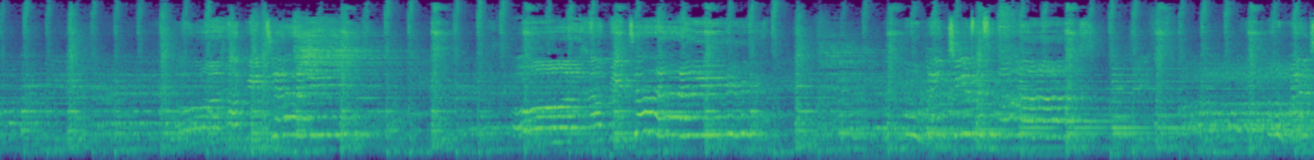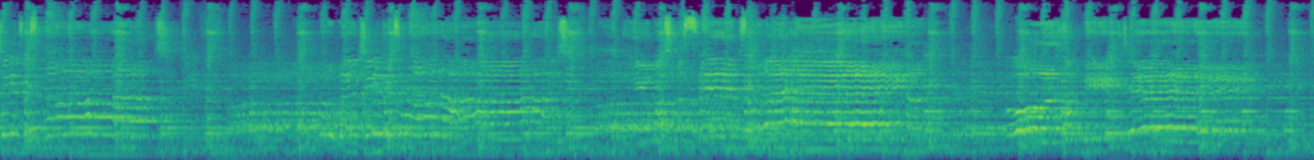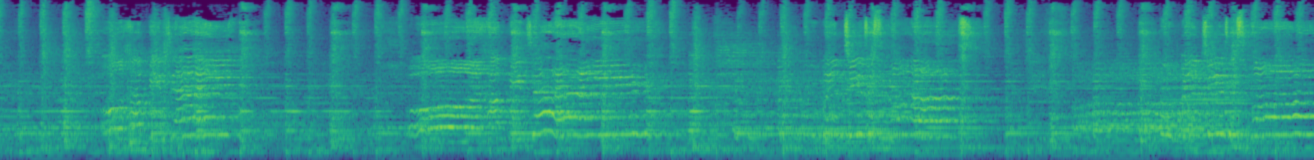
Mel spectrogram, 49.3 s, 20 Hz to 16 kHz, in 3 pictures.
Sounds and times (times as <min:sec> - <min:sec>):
Choir: 0:00.0 - 0:49.2.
